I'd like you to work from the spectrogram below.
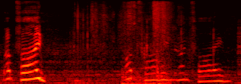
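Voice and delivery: shaken, high and shrinking; rattled self-reassurance. Real, not acted. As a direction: insist it in a high voice that dwindles away. Reassuring self after being scared.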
